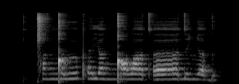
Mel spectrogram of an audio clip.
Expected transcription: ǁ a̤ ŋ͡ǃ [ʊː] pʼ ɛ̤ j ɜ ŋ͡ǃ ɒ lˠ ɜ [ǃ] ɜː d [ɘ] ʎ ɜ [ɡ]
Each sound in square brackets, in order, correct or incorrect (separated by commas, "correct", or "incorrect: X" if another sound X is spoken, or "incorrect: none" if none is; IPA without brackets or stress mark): incorrect: ɯː, incorrect: tʼ, correct, correct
